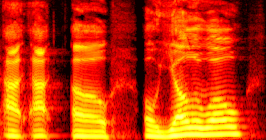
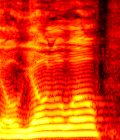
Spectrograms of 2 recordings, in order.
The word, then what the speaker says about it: Oyelowo: about that, how disrespectful it was with David Oyelowo, if I can say his name correctly, Oyelowo.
